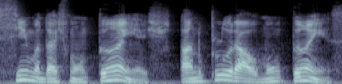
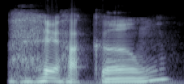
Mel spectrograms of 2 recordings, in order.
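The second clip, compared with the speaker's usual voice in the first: slow demo; much slower than usual. Shown as a demonstration. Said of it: "Então, Rakan".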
